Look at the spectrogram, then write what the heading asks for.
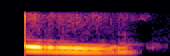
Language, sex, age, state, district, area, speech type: Nepali, female, 60+, West Bengal, Jalpaiguri, rural, conversation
